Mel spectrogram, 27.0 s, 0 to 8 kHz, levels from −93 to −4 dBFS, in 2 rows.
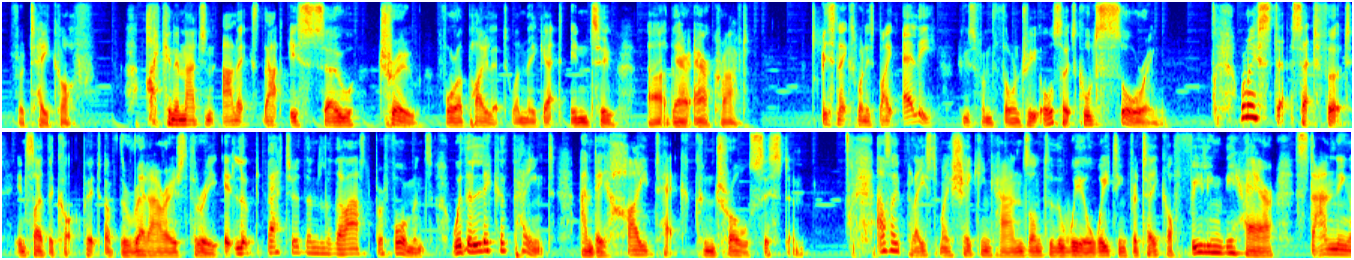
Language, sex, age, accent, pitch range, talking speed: English, male, 40-59, British, 80-100 Hz, 175 wpm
